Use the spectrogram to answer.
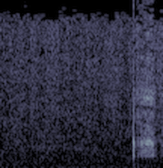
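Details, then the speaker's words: Sleeping child with obstructive sleep apnoea, the tongue falling back during sleep, trying to click air in: near silence with no breath sounds, then a brief click and a sudden noisy gulping inhalation; recovery gasp after an apnoeic pause. "he's still holding his breath and that's going to gulp again there he goes that was it again and again he's holding he's holding he's trying there he goes"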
